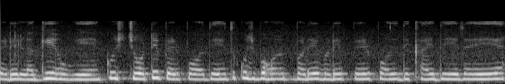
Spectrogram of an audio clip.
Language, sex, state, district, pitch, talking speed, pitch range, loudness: Hindi, female, Chandigarh, Chandigarh, 245 Hz, 215 wpm, 240-255 Hz, -14 LUFS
